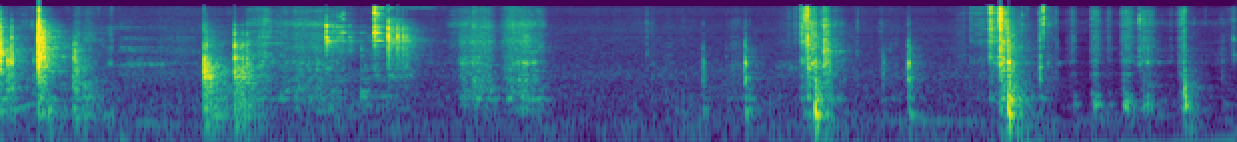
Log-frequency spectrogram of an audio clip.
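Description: Edge tools scraping and paring the wooden blocks inside a redwood violin body, with sharp, close cutting strokes in irregular bursts separated by quiet pauses.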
